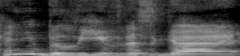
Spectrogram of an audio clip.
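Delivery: put-on sarcastic tone. Retelling a look at the judge during a debate: retelling a sarcastic remark. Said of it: "in a sarcastic way".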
